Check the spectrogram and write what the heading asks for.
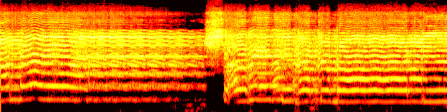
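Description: A Bengali song: a singer holding long, wavering notes over the accompaniment. The voice breaks off briefly about halfway through and comes back in.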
